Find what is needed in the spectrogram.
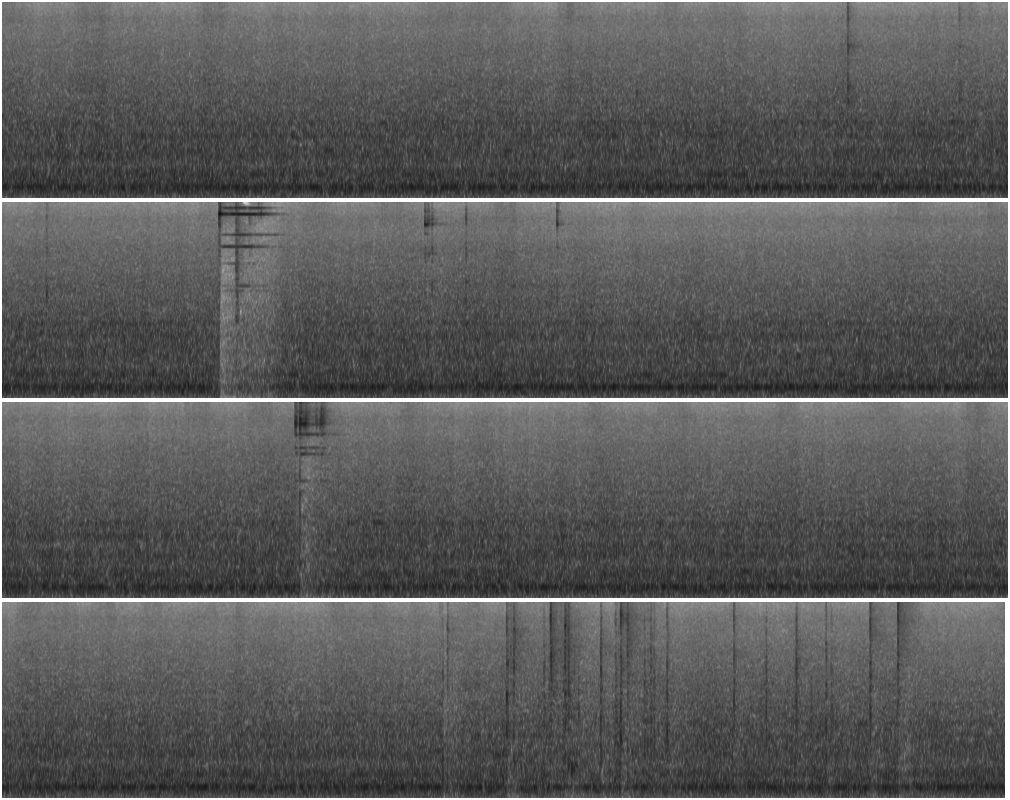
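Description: Steady whirring hum, with two sharp metallic clinks, one about nine seconds in and one about seventeen seconds in, and a few lighter ticks near the end, from hands and tools working a brake line loose at a Wilwood brake caliper.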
